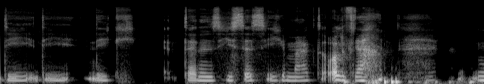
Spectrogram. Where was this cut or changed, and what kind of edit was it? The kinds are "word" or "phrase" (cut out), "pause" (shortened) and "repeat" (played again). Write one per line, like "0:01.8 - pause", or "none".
0:03.6 - word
